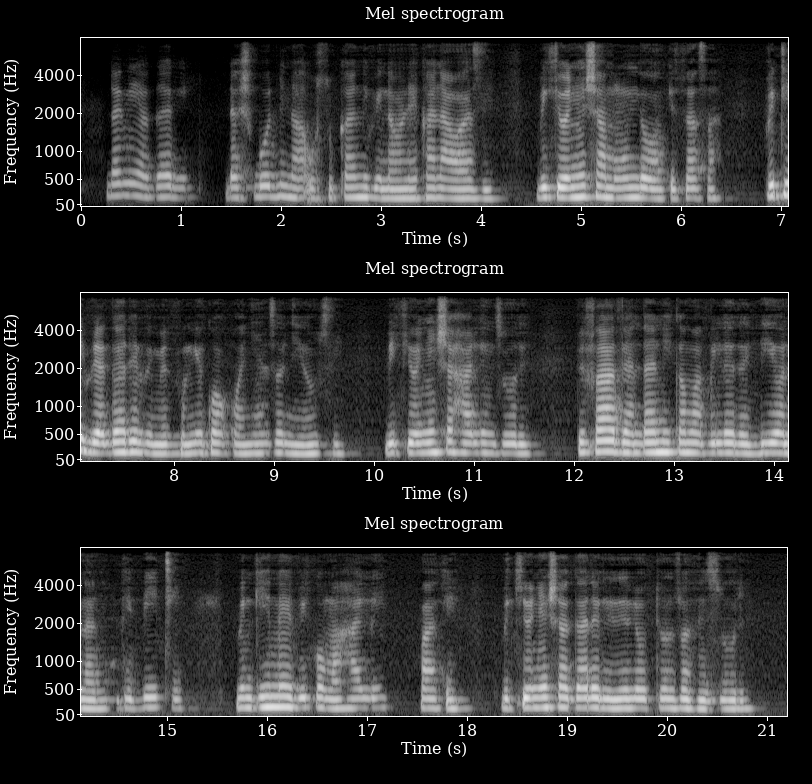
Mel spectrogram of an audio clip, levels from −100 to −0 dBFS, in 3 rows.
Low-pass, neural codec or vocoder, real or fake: 7.2 kHz; autoencoder, 48 kHz, 32 numbers a frame, DAC-VAE, trained on Japanese speech; fake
